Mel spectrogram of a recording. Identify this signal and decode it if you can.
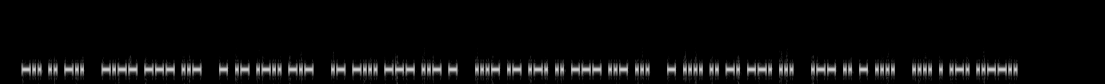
Morse code, heard as a keyed tone, about 46 wpm, 700 Hz. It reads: DID YOU TALK ABOUT VARIOUS THINGS WITH HER?
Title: Sentences from Top 1000 Words - Review Part 4 - 45wpm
